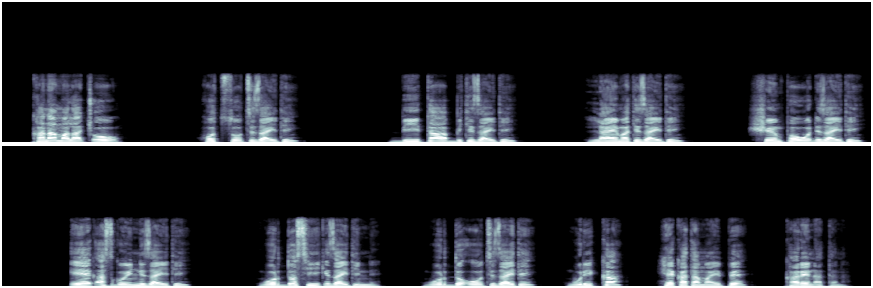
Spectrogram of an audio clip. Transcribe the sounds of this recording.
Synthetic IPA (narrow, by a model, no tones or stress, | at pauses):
kɐnɐmɐlɐt͡ʃʼoː | hɔt͡sːoːt͡sːɪzɐjt̪ɪ | biːt̪ːaːbɪt̪ɪzɐjt̪ɪ | lɐjmɐt̪ɪzɐjt̪ɪ | ʃɛmpːɔwɔɗɪzɐjt̪ɪ | eːkʼɐs̬ɡɔjnːɪzɐjt̪ɪ | wɔɾd̪ːɔsiːkʼɪzɐjt̪ɪnːɛ | wɔɾd̪ːɔo̞ːt͡sːɪzɐjt̪ɪ | wʊɾɪkːɐ | hɛkɐt̪ɐmɐjpːɛ | kɐɾɛnɐt̪ːɐnɐ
